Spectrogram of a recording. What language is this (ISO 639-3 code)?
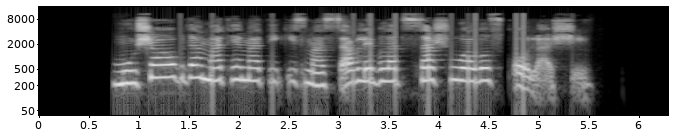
kat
